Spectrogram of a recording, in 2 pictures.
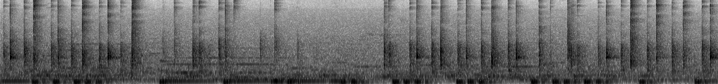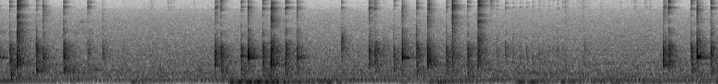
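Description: Table tennis balls clicking off rubber paddles and the tabletop in quick back-and-forth rallies, several hits a second, with two short pauses between rallies.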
